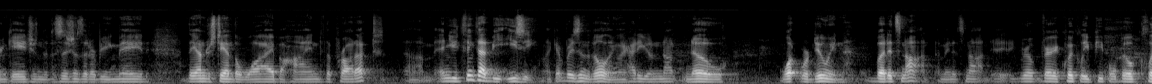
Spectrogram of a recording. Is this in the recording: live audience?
yes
